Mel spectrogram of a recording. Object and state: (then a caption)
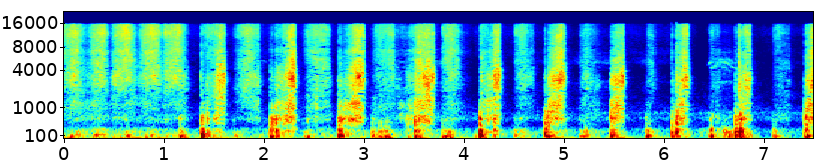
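Laminate tabletop being rubbed and scratched. Both hands rub, brush and scratch a large, flat, solid grey laminate tabletop with fingertips and short nails. The result is a series of dry, bright swishing and scratching strokes with a soft low thump under some, repeating at an uneven pace of about one and a half per second.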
